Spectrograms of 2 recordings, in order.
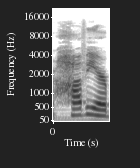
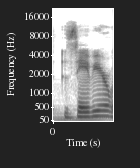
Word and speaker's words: Javier: In March of this year, Javier Becerra, whose name I mispronounced as Xavier with an X in an early episode, I regret the error, was confirmed to be President Joe Biden's Secretary of Health and Human Services.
